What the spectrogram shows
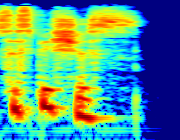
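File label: "suspicious", British English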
